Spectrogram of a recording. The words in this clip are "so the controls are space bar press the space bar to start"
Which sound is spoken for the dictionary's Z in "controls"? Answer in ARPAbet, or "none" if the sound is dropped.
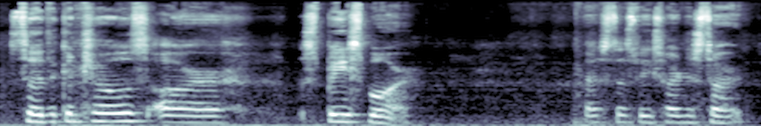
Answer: Z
